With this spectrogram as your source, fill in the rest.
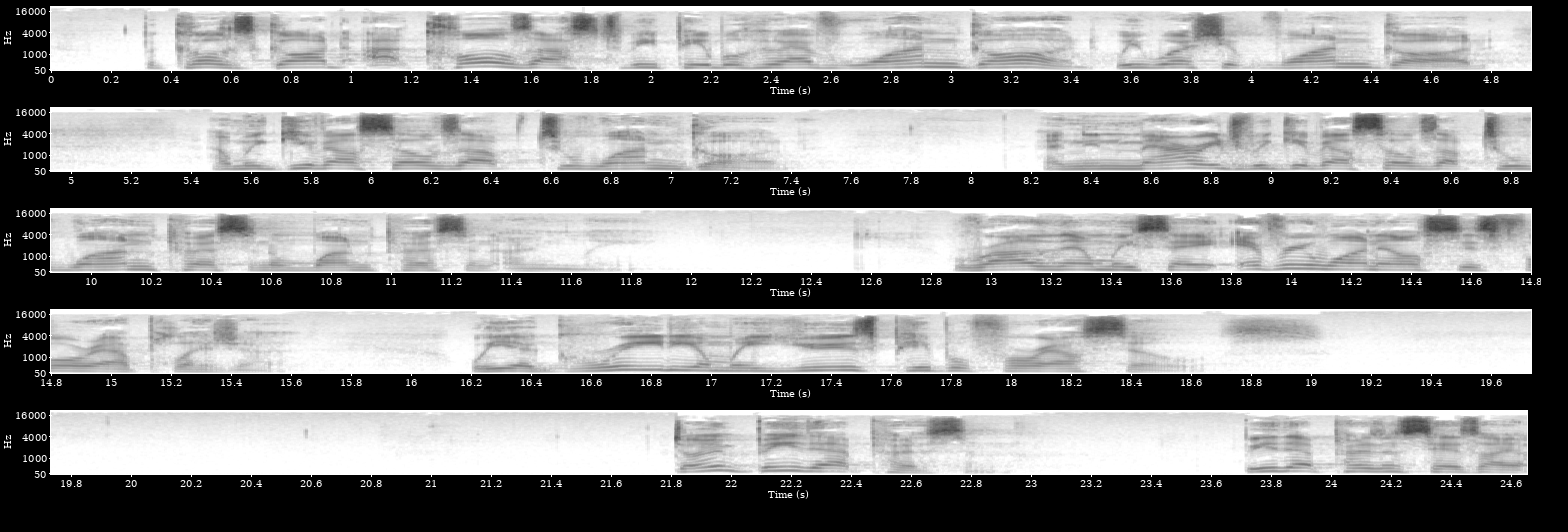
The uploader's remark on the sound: Originally preached at St Matthew's, Wanniassa in September 2022.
